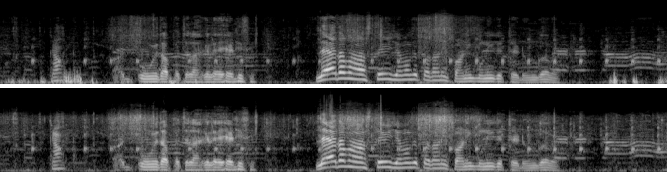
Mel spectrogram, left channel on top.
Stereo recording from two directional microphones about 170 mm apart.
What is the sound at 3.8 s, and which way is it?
Speech, 70° left (ahead or behind).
